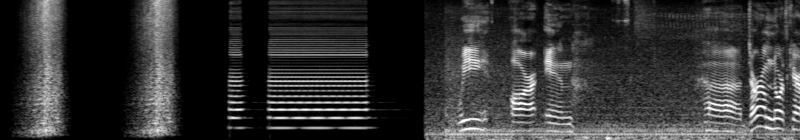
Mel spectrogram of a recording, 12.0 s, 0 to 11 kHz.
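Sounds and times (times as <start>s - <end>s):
whoosh sound effect: 0.2s - 1.1s, 1.9s - 2.8s.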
